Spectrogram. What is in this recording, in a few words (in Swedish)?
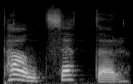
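"pantsätter", Swedish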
